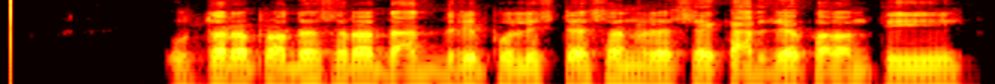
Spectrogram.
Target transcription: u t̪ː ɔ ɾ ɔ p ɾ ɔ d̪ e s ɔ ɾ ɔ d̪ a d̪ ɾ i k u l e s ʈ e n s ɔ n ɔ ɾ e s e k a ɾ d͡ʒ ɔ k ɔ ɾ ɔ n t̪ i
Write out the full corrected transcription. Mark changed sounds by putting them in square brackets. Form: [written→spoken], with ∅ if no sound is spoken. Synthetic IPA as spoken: u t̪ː ɔ ɾ ɔ p ɾ ɔ d̪ e s ɔ ɾ ɔ d̪ a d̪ ɾ i [k→p] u l [e→i] s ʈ e [n→∅] s ɔ n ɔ ɾ e s e k a ɾ d͡ʒ ɔ k ɔ ɾ ɔ n t̪ i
